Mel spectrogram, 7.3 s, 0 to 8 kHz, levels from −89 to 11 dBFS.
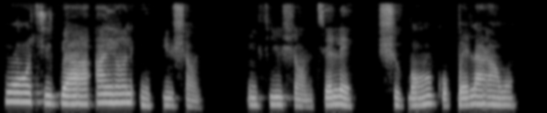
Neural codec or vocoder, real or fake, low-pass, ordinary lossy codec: vocoder, 44.1 kHz, 80 mel bands, Vocos; fake; 7.2 kHz; none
